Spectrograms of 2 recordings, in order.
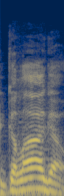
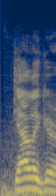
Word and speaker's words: Galaga: game adhere from 1981 it goes to Galaga or Gallagher as you guys seem to want to pronounce it overseas most of these that I've bumped into pronounce it as Galaga and that's how I'm going to keep pronouncing it myself but this was a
